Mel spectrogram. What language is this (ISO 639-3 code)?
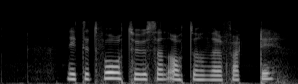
swe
